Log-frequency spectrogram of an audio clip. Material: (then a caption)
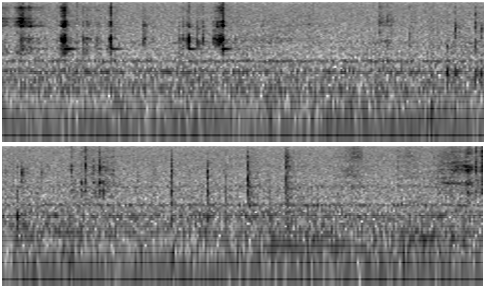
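Plywood. A small, light plywood craft knife box with finger joints and a metal latch is held closed and hollow in both hands and tapped with fingertips and fingernails. Quiet, scattered clicks and dull knocks with short bright ticks and a faint woody ring sit over a steady low hum.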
